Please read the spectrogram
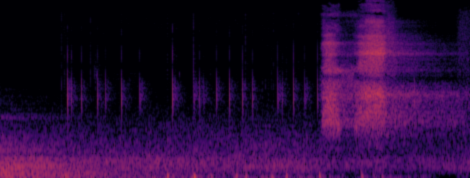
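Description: Horror-film sound design: the low rumble of a scare-music hit fading out, then a run of faint, irregular clicks for a few seconds, and a short hiss lasting under a second near the middle.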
